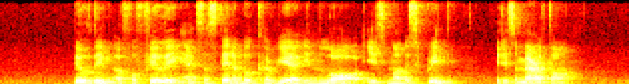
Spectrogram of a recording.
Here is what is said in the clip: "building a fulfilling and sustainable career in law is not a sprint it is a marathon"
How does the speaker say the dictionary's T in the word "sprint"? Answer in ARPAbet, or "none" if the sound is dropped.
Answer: T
